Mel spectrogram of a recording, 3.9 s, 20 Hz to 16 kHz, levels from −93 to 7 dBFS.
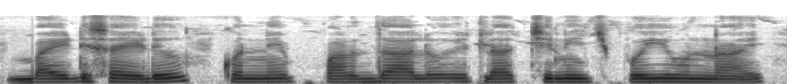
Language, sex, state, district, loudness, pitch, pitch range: Telugu, male, Telangana, Mahabubabad, -13 LUFS, 140 Hz, 135-145 Hz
